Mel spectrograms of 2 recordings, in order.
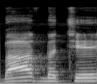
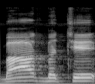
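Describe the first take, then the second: The two takes are said the same way.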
